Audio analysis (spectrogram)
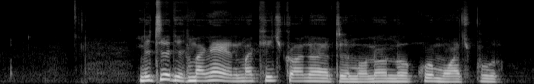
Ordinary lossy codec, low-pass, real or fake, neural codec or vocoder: none; none; fake; codec, 44.1 kHz, 7.8 kbps, DAC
